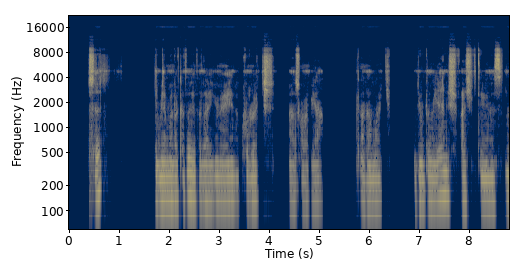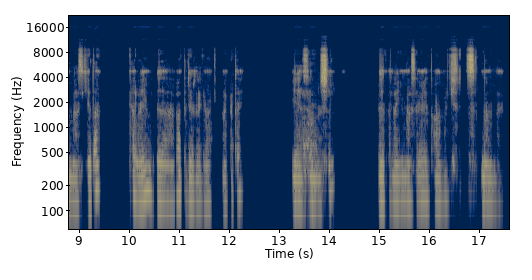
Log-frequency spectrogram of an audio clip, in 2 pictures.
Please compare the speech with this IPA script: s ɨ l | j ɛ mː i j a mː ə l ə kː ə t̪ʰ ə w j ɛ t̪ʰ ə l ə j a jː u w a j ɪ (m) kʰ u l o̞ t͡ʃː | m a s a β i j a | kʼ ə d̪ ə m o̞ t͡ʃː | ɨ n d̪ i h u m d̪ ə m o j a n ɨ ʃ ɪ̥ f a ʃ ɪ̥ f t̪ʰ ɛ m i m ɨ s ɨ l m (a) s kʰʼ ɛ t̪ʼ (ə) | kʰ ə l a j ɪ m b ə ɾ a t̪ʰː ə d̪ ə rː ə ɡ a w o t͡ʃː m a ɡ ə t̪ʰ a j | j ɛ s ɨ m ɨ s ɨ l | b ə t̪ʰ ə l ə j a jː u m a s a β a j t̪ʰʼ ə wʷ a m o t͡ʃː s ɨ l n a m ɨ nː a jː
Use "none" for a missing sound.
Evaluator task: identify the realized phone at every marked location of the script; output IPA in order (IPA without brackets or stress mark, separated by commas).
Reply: n, a, a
